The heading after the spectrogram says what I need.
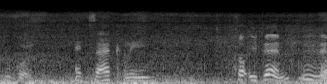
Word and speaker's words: Iten: So the name ITEN is a corruption of the word Hill 10. At okay. that time, majority of the locals were not learned. So pronouncing the word Hill 10 was a bit of a problem.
